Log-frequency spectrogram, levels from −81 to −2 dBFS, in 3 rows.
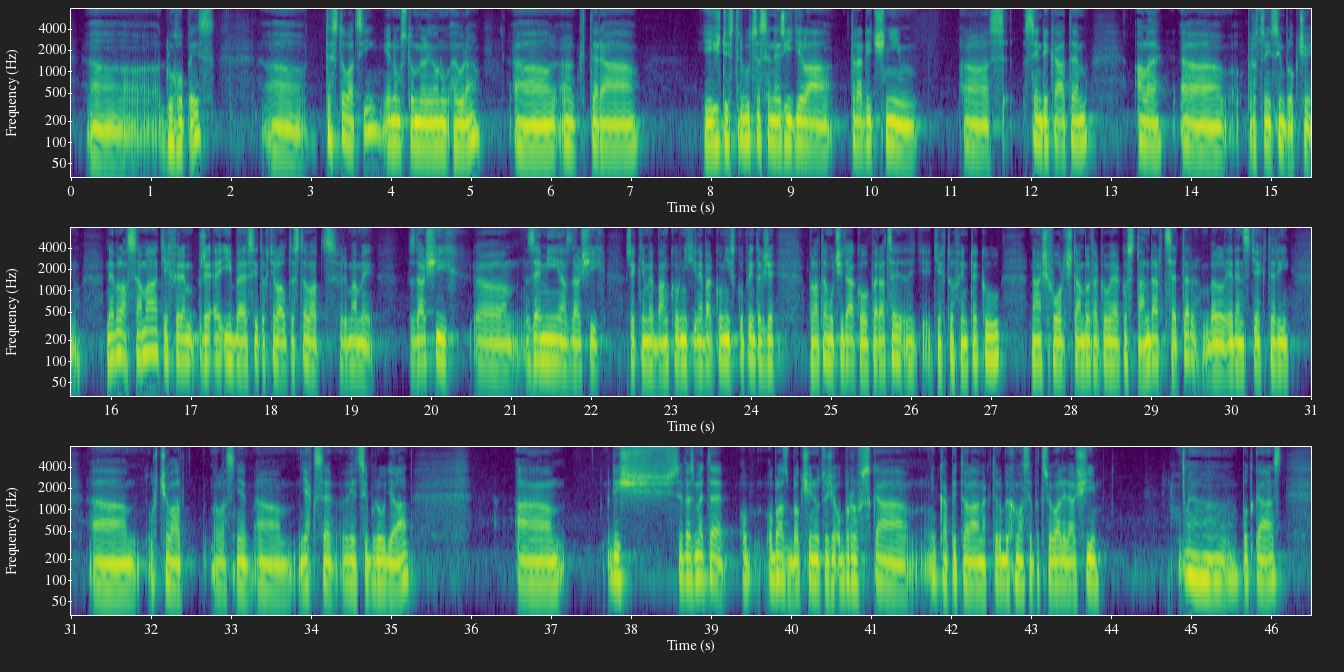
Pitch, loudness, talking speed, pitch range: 100 Hz, -18 LUFS, 110 wpm, 95-105 Hz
